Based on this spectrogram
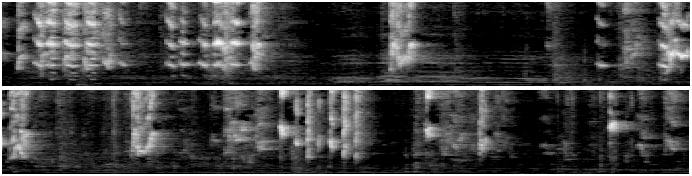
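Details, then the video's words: Pet lovebirds in the morning, loud shrill chirps in rapid bursts of two to four notes, with short pauses and a soft lower rustling sound between bursts. "Lovebirds Chirping Sounds"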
